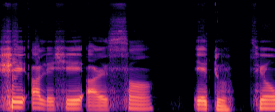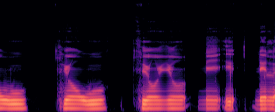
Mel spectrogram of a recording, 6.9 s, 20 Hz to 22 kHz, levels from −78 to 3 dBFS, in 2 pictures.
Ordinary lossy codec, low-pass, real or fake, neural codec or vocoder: none; 19.8 kHz; real; none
